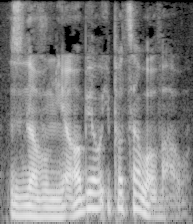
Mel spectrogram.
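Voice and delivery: plain reading voice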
